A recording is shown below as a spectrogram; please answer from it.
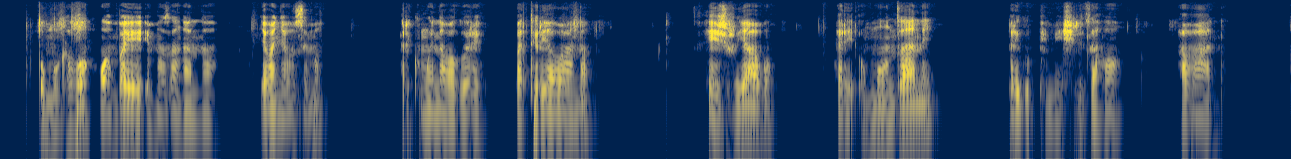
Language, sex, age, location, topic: Kinyarwanda, male, 18-24, Kigali, health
